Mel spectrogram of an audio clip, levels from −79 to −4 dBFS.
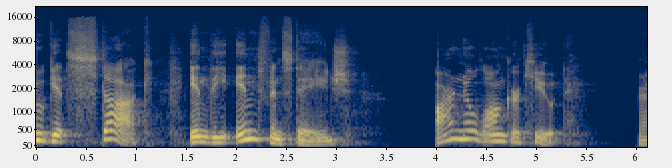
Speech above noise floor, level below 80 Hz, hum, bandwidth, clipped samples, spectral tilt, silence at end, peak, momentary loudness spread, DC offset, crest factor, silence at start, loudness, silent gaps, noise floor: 57 dB; -58 dBFS; none; 16.5 kHz; under 0.1%; -5.5 dB/octave; 0 s; -4 dBFS; 14 LU; under 0.1%; 18 dB; 0 s; -21 LUFS; none; -77 dBFS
